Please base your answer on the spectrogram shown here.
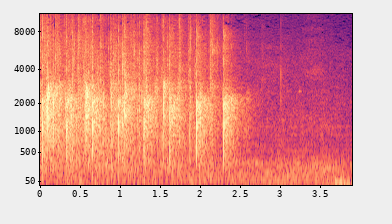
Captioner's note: applause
